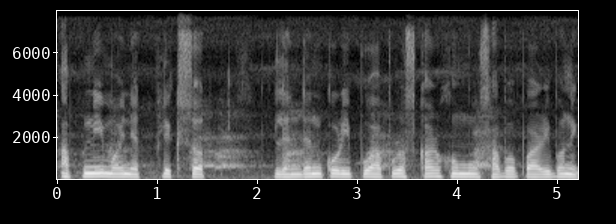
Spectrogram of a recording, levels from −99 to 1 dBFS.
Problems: constant background noise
